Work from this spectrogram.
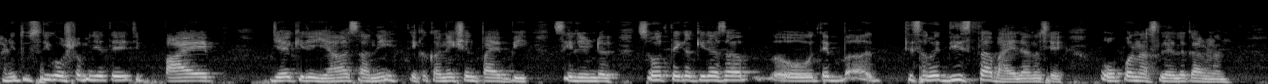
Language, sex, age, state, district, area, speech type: Goan Konkani, male, 60+, Goa, Bardez, rural, spontaneous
